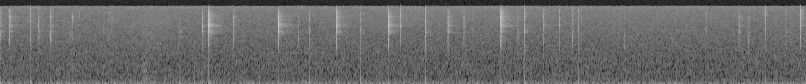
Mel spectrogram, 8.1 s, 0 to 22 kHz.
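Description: Long nails tap the black plastic cap and the glass of a small glass nail polish bottle filled with red polish. About 25 sharp, bright clicks sound at an irregular pace over a low, steady hum, each dying away almost instantly.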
